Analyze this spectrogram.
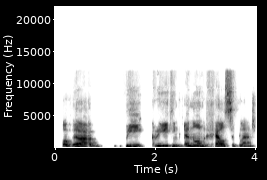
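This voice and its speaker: This man speaks with a non-native accent. His pitch is high. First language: not English. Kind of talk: group discussion. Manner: halting.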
